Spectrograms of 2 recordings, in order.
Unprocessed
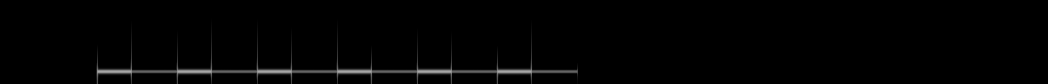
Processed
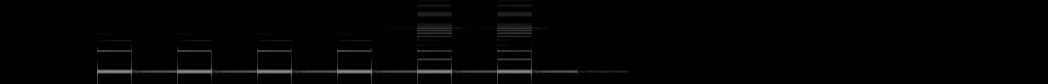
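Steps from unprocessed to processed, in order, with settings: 3.82–5.49 sample sorter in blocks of 8 samples; two-slope reverb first 0.43 s, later 4.9 s, from -18 dB, DRR 17 dB; overloaded stage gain 28.5 dB; gain -5.5 dB

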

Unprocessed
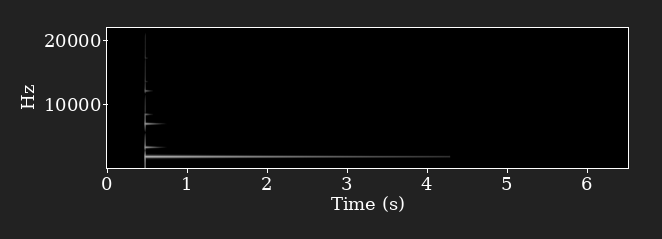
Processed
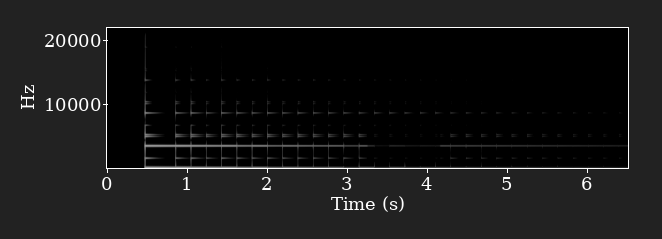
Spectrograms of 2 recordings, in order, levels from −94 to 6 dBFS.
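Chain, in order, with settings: multi-head echo 0.191 s, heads second and third, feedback 72%, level -11 dB; ring modulator 1700 Hz; spectral gain 3.25–4.16, 970–6300 Hz -17 dB

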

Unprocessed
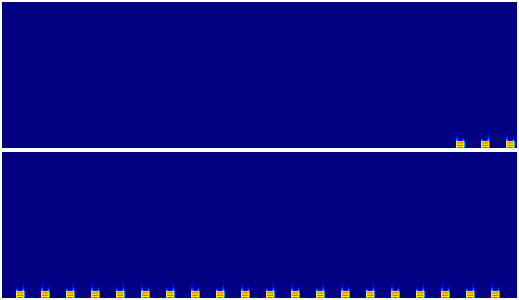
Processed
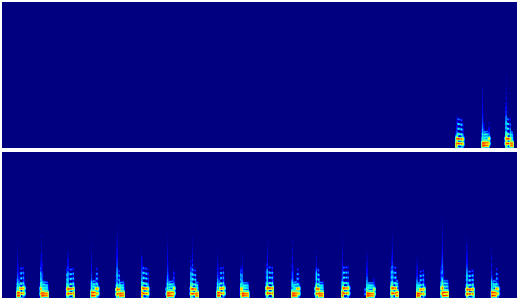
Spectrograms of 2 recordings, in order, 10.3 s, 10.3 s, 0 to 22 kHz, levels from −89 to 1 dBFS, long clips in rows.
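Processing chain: trilling pitch shifter +9.5 st, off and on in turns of 77 ms; wow and flutter 120 cents; transient shaper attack +11 dB, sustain -4 dB; gain -3.5 dB

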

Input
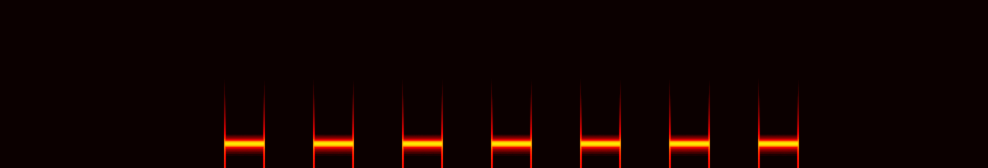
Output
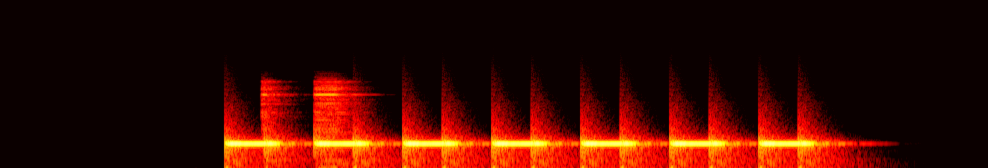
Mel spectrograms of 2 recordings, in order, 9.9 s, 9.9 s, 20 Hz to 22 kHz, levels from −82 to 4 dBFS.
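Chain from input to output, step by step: 2.61–3.35 CVSD 16 kbps; shoebox room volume 210 m³, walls mixed, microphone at 2.9 m; gain +7.5 dB

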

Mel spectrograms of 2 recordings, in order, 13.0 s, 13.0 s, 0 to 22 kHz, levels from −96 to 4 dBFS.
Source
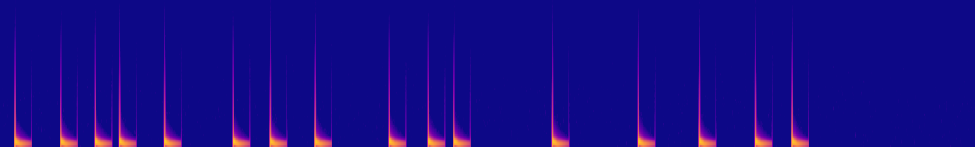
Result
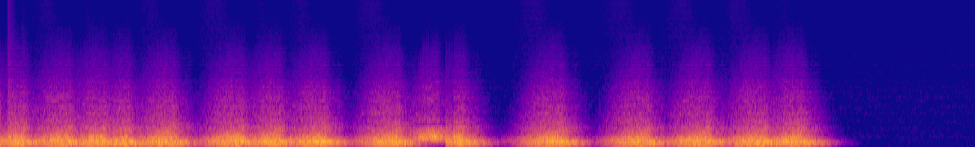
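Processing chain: spectral swells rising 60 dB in 0.93 s; 5.3–5.95 Chebyshev band-pass 240–520 Hz, order 4; dynamic EQ 370 Hz, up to +5 dB, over -33 dBFS, Q 1.9; sample leveller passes 1; compressor 4:1, threshold -22 dBFS, peak gain reduction 12.5 dB; echo 0.188 s -14.5 dB; plate-style reverb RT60 0.57 s, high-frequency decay 0.6×, pre-delay 0.1 s, DRR -6.5 dB; gain -3.5 dB

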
